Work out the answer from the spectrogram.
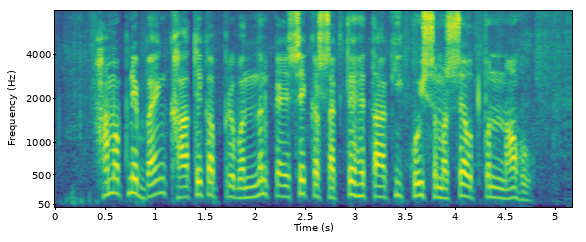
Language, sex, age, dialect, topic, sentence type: Hindi, male, 18-24, Awadhi Bundeli, banking, question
